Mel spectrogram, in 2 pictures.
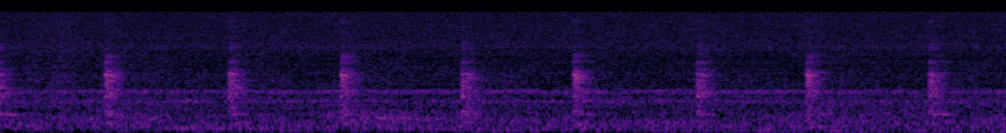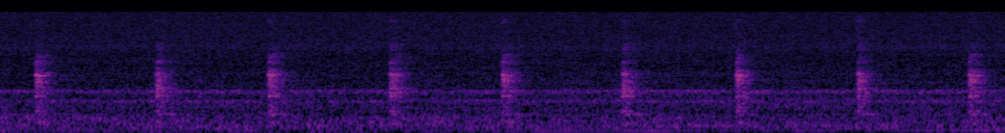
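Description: Faint, even ticking, a little under two ticks a second, over a faint steady hum.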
